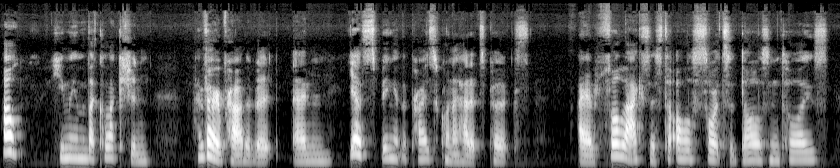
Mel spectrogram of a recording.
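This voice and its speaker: A woman acts out a haunted puppet in an audio drama. The voice sits at a middle pitch. The puppet is polite, earnest and precise with its words. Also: animated, normal speed, lightly acted. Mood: proud, fond. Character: Marionette, polite, anxious, proud haunted puppet.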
